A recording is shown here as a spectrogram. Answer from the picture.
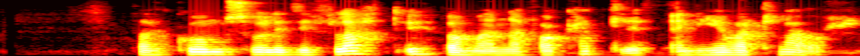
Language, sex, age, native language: Icelandic, male, 30-39, Icelandic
